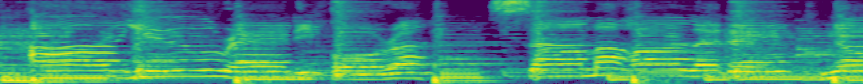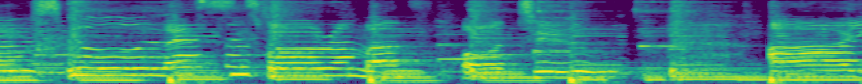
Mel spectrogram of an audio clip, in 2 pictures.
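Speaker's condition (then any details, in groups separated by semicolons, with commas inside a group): No condition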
